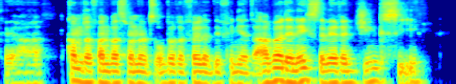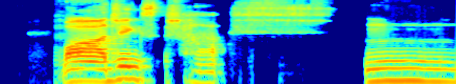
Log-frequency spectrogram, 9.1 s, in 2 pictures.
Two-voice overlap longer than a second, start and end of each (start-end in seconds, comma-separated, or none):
none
